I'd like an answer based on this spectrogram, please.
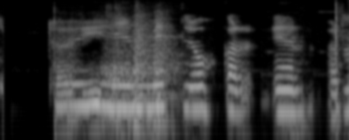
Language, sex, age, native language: Icelandic, male, 8, Icelandic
